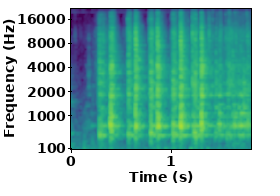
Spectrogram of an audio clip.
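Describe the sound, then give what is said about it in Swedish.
A tin can shaken before a paper slip is drawn from it, in a quick, steady rhythm: about six bright metallic rattling bursts, fairly loud, with a tinny ring, tapering into a softer continuous rattle at the end. “Framför dig har du en burk. Du ska få dra, skaka den och sen ska du få Vet du, jag har alltid tänkt vad fan gör den här burken här?”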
